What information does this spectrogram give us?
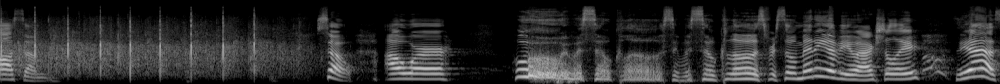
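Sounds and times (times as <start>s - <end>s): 
audience applauding: 0.0s - 3.2s
speech: 0.1s - 0.7s, 3.2s - 4.6s, 5.2s - 9.9s.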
